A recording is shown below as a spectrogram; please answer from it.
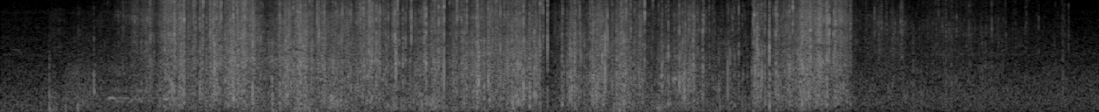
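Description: Dry crinkling and crunching, like leaves or litter being handled, with no animal voice heard.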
